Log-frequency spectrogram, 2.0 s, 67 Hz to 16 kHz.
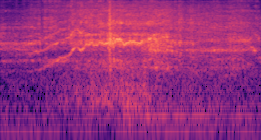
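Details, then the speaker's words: Axial Ryft RC with Hobbywing AXE 3300 R2 and low gear: on a hard launch in second gear the motor whine climbs sharply, then cuts out suddenly as the ESC trips on over-current. "okay the esc just amped out the esc just gave up on that launch right there whew that was all it had so that launch in second gear the esc literally like almost shut down"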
